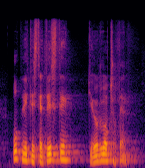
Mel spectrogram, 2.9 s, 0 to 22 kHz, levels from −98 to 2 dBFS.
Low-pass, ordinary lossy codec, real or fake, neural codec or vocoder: 14.4 kHz; none; fake; codec, 32 kHz, 1.9 kbps, SNAC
